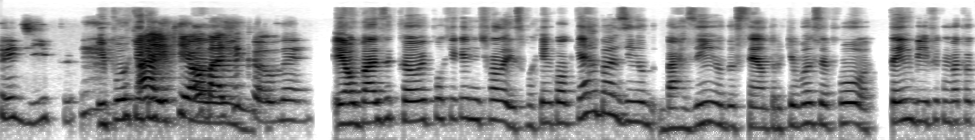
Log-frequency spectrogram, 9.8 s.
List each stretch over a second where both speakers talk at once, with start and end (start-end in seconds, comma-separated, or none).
1.4-2.6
